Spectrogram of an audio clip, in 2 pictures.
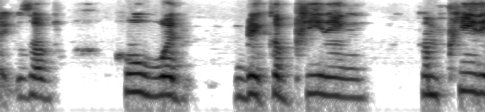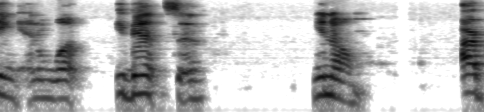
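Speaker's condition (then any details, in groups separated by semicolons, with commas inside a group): Cerebral palsy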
